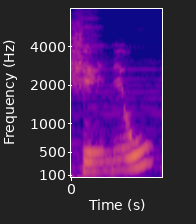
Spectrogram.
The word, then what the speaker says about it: GNU: Este GNU se pronuncia GNU, inclusive el símbolo es la vaca africana que nosotros conocemos como GNU. El problema es que en inglés no existe la ñ, entonces por eso lo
